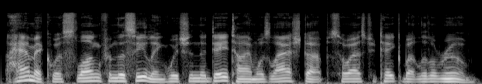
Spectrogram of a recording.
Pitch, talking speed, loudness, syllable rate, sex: 135 Hz, 260 wpm, -16 LUFS, 5.5 syllables/s, male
